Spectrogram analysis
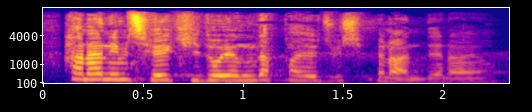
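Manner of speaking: loud, high crying out to God; desperate shouted prayer. Acted. Worshipper crying out to God, loud and high. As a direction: plead at the top of the voice.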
